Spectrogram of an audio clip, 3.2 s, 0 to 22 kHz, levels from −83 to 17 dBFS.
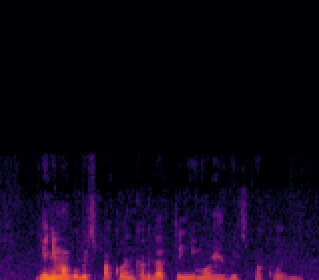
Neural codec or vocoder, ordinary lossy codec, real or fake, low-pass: vocoder, 22.05 kHz, 80 mel bands, WaveNeXt; AAC, 64 kbps; fake; 9.9 kHz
